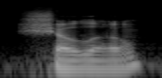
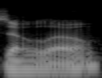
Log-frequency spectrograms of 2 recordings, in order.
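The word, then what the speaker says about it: Xolo: and I did look it up it is pronounced sholo I think a lot of people think it's Zolo but I checked it okay go ahead I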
